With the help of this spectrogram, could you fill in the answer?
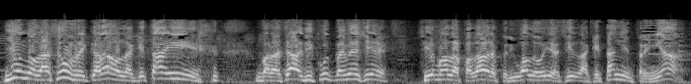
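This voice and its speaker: A man's voice: high-pitched, expressive, fast, pushed and bright, soft background music. A man playing an old delivery-room assistant, rambling and swearing as he complains, laughing at his own jokes. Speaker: comedian doing a character monologue. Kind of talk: comic character monologue to camera.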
